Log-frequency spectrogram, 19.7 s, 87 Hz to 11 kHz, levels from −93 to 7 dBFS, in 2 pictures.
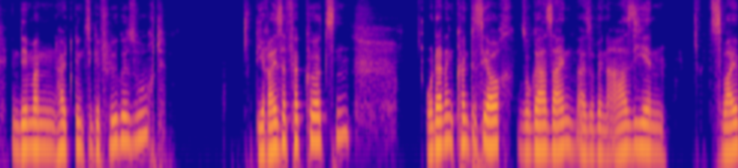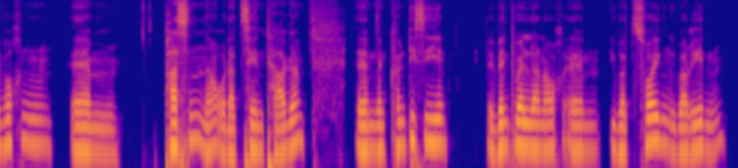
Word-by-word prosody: indem 155 +1 0
man 155 -2 -1
halt 155 -1 -1
günstige 160 -2 -3
Flüge 185 +4 -1
sucht 205 +5 -7 1.2
die 145 - +2
Reise 155 +5 +3
verkürzen 190 +5 0 1.0
oder 165 +5 +6
dann 190 0 -2
könnte 180 -1 0
es - - -5
ja 175 -3 +7
auch 175 0 +2
sogar 150 0 +2
sein 155 +2 +1
also, 135 -1 -4
wenn 140 -2 -4
Asien 150 -2 -2 0.6
2 145 +3 +1
Wochen, 180 -2 -5 0.2
ähm, 140 -3 -2 0.6
passen, 195 +5 +3
ne, 150 +2 -1
oder 135 -4 0
10 145 +3 -1
Tage, 150 +9 0 0.7
ähm, 145 0 +2
dann 150 -1 -2
könnte 165 +4 -2
ich - - -2
sie 180 -2 +1 0.5
eventuell 160 +2 +4
dann 155 -1 +2
auch, 155 0 -3
ähm, 150 0 -5
überzeugen, 170 +5 +1
überreden 150 +5 -2
155 Hz, 120 wpm, -24 LUFS, 145-175 Hz, 1.2 s, ja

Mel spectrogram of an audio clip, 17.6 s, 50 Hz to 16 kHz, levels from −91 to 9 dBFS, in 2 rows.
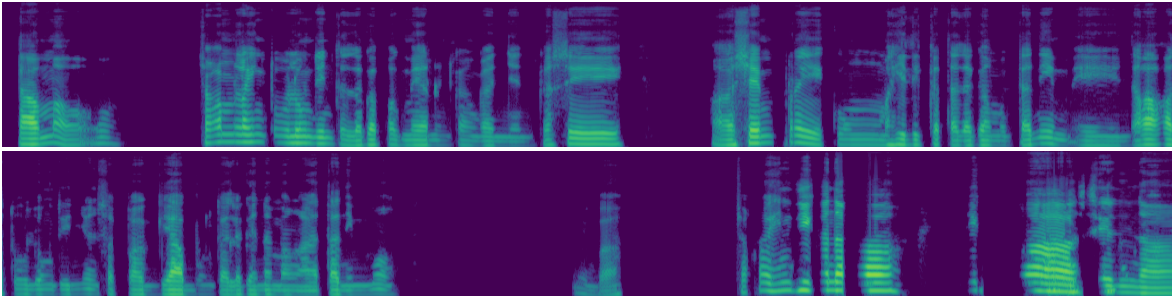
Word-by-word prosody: Tama, 135 +5 +3
oo. 155 +5 -16 0.7
'Tsaka 170 +3 -4
malaking 185 -1 -2
tulong 165 -1 -2
din 150 -1 -4
talaga 115 +1 -4
pag 130 - -8
meron 115 -1 -6
kang 115 -2 -15
gan'yan, 105 -1 -12
kasi, 135 +1 -1 0.7
ah, 120 0 -3
siyempre 160 -3 +1
kung 125 -1 -14 0.2
mahilig 120 0 -6
ka - - -10
talagang 115 0 -6
magtanim, 125 +6 -7
eh, 110 -1 -13
nakakatulong 115 -2 -3
din 115 +1 -15
yun 120 - -13
sa - - -12
pagyabong 110 0 -2
talaga 105 0 -9
ng 110 0 -11
mga 100 -1 -10
tanim 105 0 -6
mo. 110 0 -13 1.3
'Di 130 -4 -25
ba? 95 +1 -14 0.9
'Tsaka 150 +6 -12
hindi 200 +2 +3
ka 210 - -3
na 205 - +9 0.9
hindi 205 - -12 0.3
pa 185 -4 +9
hassle 160 0 -2
na 140 -1 +2
125 Hz, 135 wpm, -22 LUFS, 110-155 Hz, 1.3 s, na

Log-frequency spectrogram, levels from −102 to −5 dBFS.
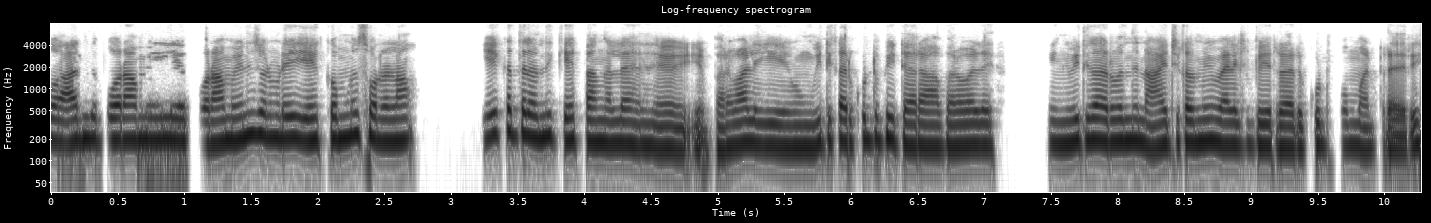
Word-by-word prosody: அந்த 195 +2 +2
பொறாமைல 195 0 +2
பொறாமைன்னு 195 +5 +2
சொல்ல 220 -2 +2
முடியாது, 205 -1 +1
ஏக்கம்னு 205 +3 +1
சொல்லலா. 190 -2 +2 0.7
ஏக்கத்துல 235 -1 +1
வந்து 215 +1 +2
கேப்பாங்கல்ல, 180 -2 +1 0.5
எ - - -4
பரவாலையே! 165 +2 0
உங்க 155 0 +1
வீட்டுக்கார் 180 0 -1
கூட்டு 200 0 -2
போயிட்டாரா? 170 -5 +1
பரவால, 165 +1 +1 0.5
எங்க 170 - -1
வீட்டுக்கார் 190 0 +2
வந்து 185 0 +2
ஞாயிற்றுக்கிழமயும் 180 +3 +1
வேலைக்கு 170 0 -2
போயிடுறாரு. 155 -2 +1
கூட்டு 165 -2 -3
போ - - -6
மாட்றாரு. 110 - -1
185 Hz, 150 wpm, -23 LUFS, 165-195 Hz, 0.7 s, அந்த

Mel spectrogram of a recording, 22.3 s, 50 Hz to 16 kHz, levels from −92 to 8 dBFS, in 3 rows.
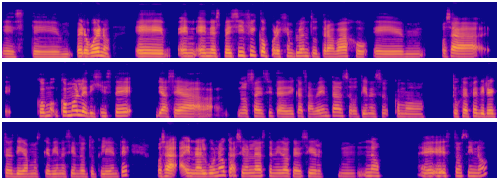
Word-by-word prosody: Este, 160 -2 -4
mm, 160 0 -9
pero 200 -1 +6
bueno, 215 -4 +7 0.4
eh, 190 -1 +5
en 200 -1 +2
en 205 +1 +4
específico, 225 +5 +3
por 190 -1 +1
ejemplo, 205 +3 -2
en 210 -1 -3
tu 190 -3 -6
trabajo, 180 0 0
em, 170 0 -3 0.3
o 190 - -7
sea, 180 - +4 0.3
eh, - - -14 0.4
¿cómo 215 +1 -2
cómo 250 +4 +3
le 250 -6 +5
dijiste? 215 +5 -2 0.3
ya 195 -2 +1
sea, 185 -2 0 0.4
no 195 -1 -8
sé, 195 0 -1
si 215 - -12
te - - -2
dedicas 180 +2 -4
a 170 - -5
ventas 215 +3 -3
o 180 -2 -7
tienes 180 0 -7
un, 195 - -10
como 170 -3 -8 0.4
tu 185 - -6
jefe 195 +2 0
directo. 190 0 +1
Digamos 180 -1 -2
que 180 0 -5
viene 180 +1 -5
siendo 185 +1 -6
tu 175 -1 -10
cliente. 175 +10 -4 0.4
O 200 - -2
sea, 205 - +7
¿en 200 -2 +1
alguna 195 +6 +2
ocasión 200 -5 -2
le 205 - +3
has 205 - 0
tenido 195 -2 -2
que 190 - -3
decir, 180 -1 -4 0.2
mm 190 -1 -12
no, 215 -1 -5 0.5
e 200 +1 +1
esto 210 0 -4
sí, 210 0 -7
no? 215 - -5
190 Hz, 160 wpm, -23 LUFS, 180-210 Hz, 0.5 s, bueno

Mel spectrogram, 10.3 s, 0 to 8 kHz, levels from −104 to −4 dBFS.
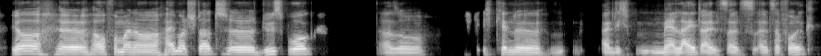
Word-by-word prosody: Ja, 135 0 +3 0.2
äh, 125 -2 +4
auch 130 +1 +2
von 125 -2 -3
meiner 120 -3 +1
Heimatstadt, 135 +1 0
äh, 120 -3 +3
Duisburg. 135 +3 +1 0.8
Also, 100 0 -3 0.6
i - - -19
ich - - -14
kenne 110 -3 +1
m 95 0 -13 0.4
eigentlich 105 0 -5
mehr 100 +4 -1
Leid 110 +1 +3
als 95 0 -1
als 95 -1 -4
als 100 0 -5
Erfolg. 110 +5 -2
115 Hz, 115 wpm, -20 LUFS, 100-125 Hz, 0.8 s, äh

